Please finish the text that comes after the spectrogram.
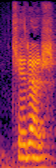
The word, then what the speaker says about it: querer: Bu da tıpkı G, U, E ya da G, U, İ'de olduğu gibi U'nun telaffuz edilmeden çıkarıldığı bir sesi veriyor bize. Örneğin querer ya da quiero.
